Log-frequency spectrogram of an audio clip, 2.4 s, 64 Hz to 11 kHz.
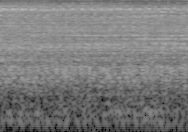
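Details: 2021 Geely Coolray after replacing a faulty injector and iced-up spark plug that caused shaking and a check engine light: petrol engine idles evenly with fast, light ticking, no misfire stumble. Normal idle.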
